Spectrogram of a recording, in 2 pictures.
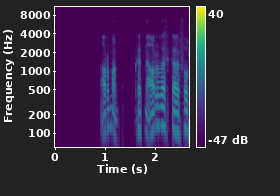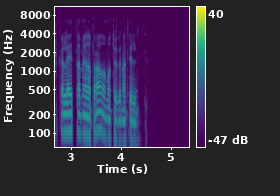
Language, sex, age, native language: Icelandic, male, 30-39, Icelandic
